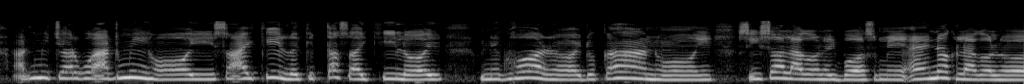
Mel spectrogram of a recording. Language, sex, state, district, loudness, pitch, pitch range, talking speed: Bajjika, female, Bihar, Vaishali, -21 LUFS, 240 Hz, 225-275 Hz, 135 wpm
